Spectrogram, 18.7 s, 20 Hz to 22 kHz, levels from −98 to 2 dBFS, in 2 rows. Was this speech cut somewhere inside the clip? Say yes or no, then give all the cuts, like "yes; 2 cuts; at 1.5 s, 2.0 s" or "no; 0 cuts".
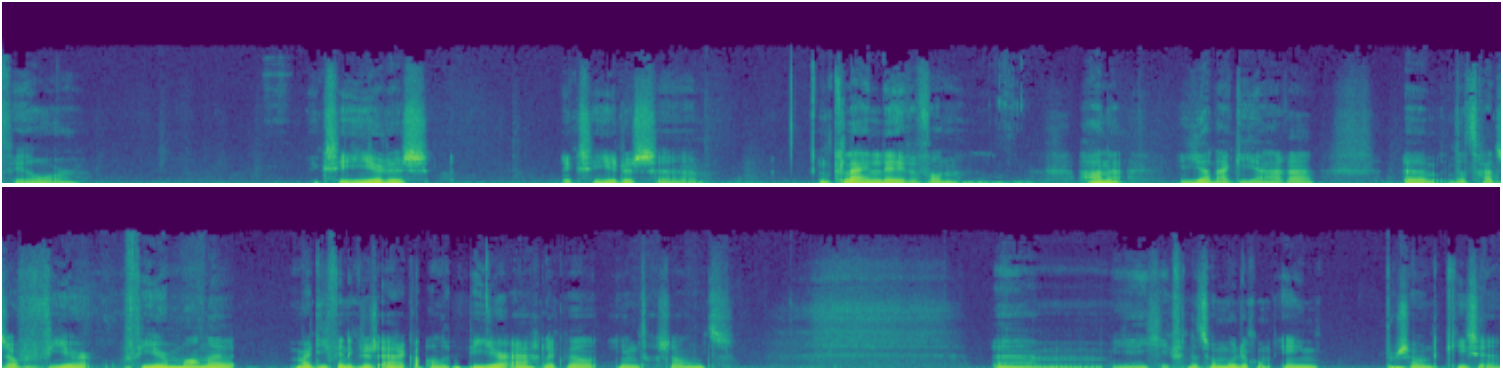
yes; 1 cut; at 9.0 s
